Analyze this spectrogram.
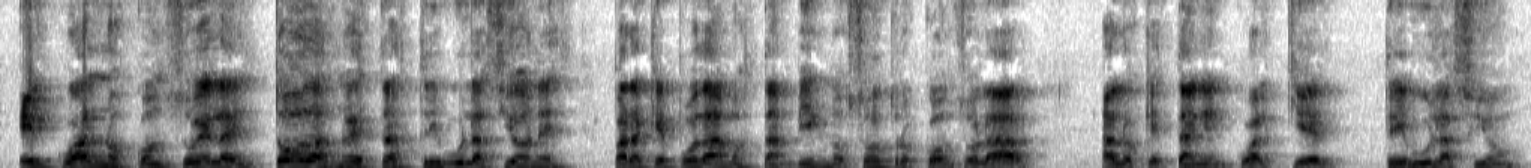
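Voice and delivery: scripture reading. Acted. Preacher reading Second Corinthians aloud, solemn. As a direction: proclaim the verse to the church.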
